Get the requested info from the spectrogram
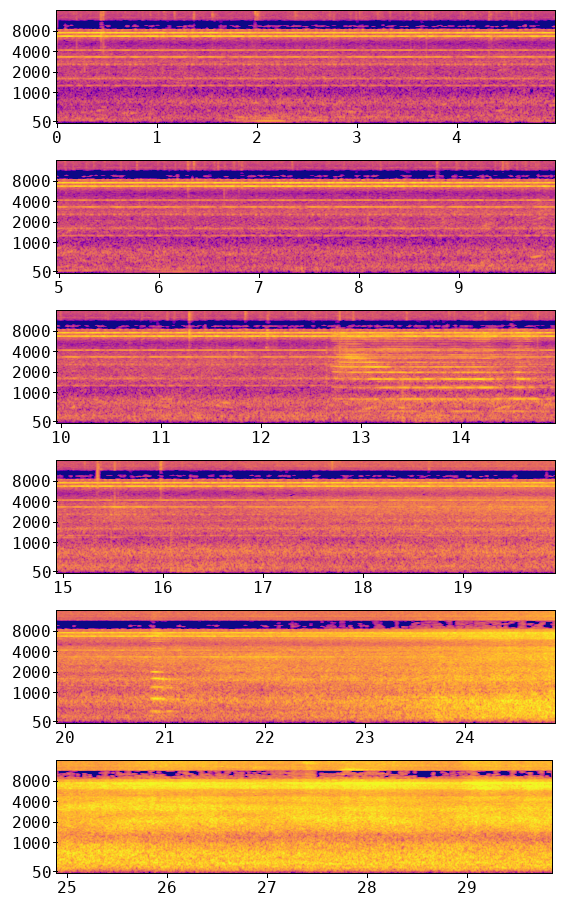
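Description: Electric passenger train approaching the platform, sounding a horn blast of about two seconds about halfway through. It then grows into a loud rush and rumble as it arrives over the last several seconds.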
